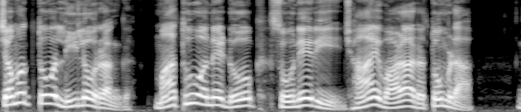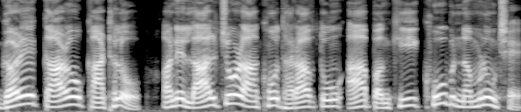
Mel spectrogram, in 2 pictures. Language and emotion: Gujarati, neutral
